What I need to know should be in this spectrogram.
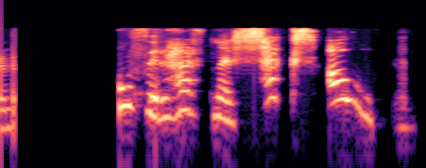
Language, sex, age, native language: Icelandic, female, 10, Icelandic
